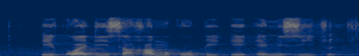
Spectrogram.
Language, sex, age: Tswana, male, 18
